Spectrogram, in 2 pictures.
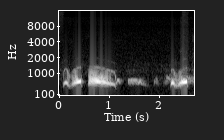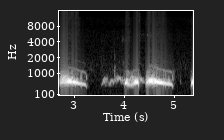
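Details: Steady 'thúc gù' cooing by a spotted dove: three phrases, each a quick double note and then a long falling coo, separated by quieter soft coos. The phrases come roughly every one and a half to two seconds.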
